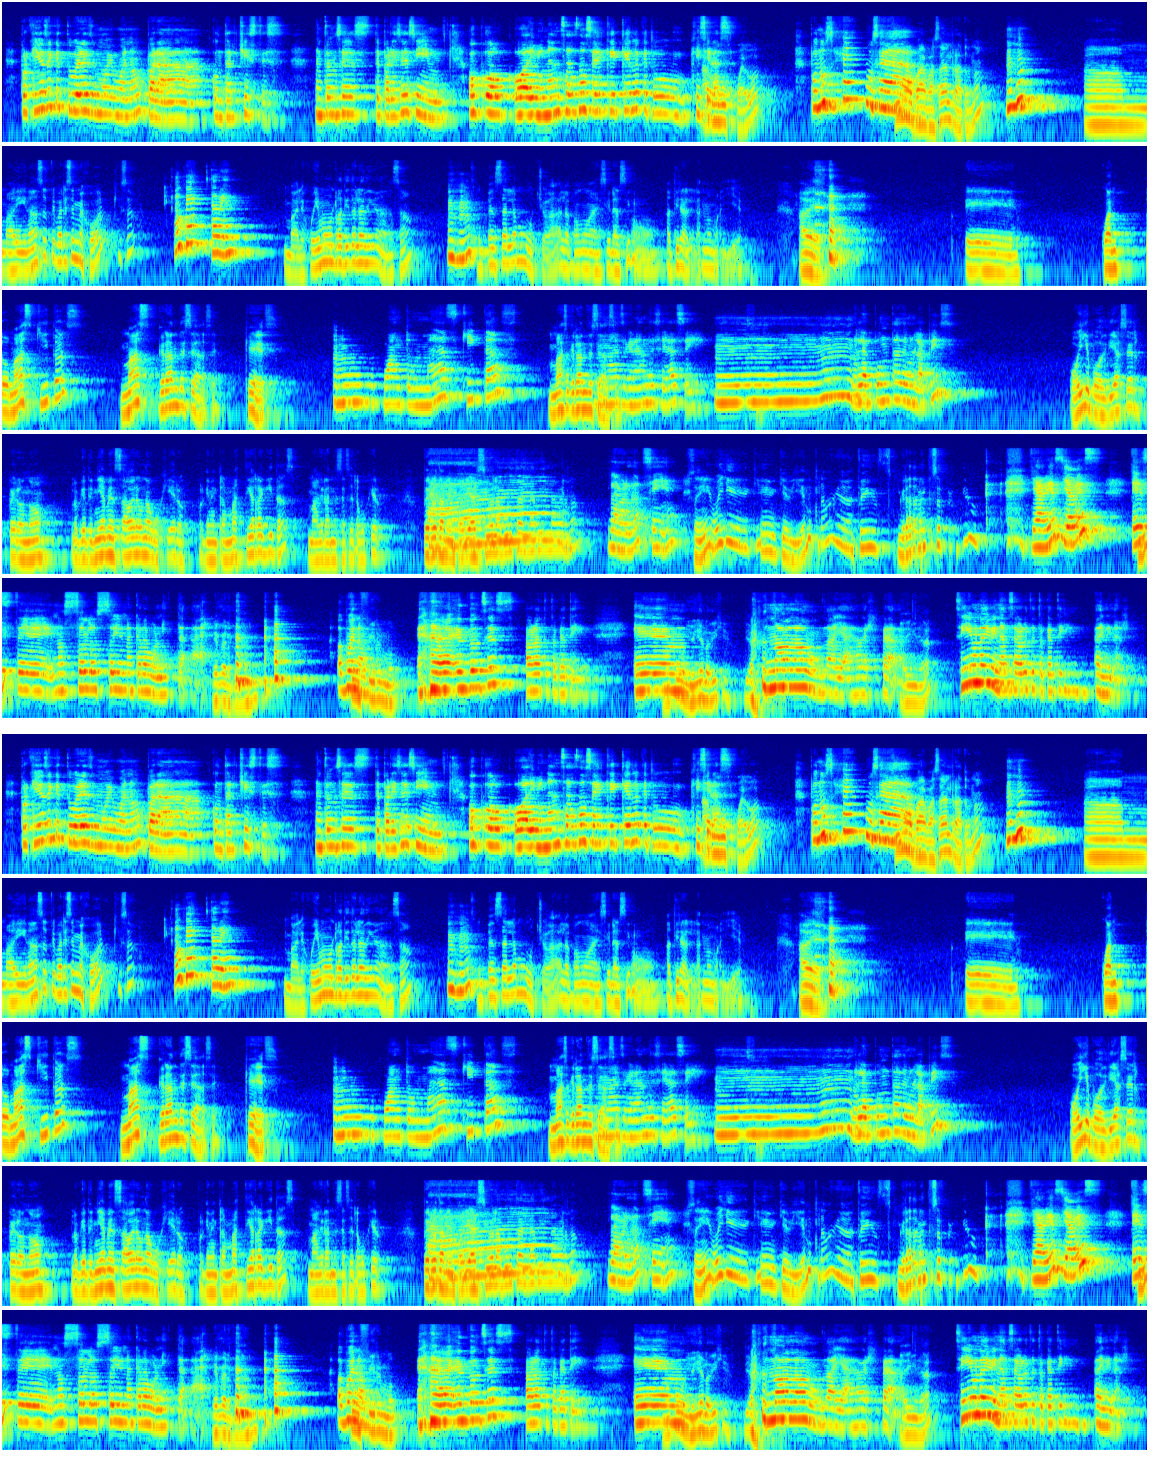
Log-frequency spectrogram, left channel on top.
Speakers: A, on the right (about 70°); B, on the right (about 15°).
A: Porque yo sé que tú eres muy bueno para contar chistes. Entonces, ¿te parece si, o, o, o adivinanzas, no sé, ¿qué, qué es lo que tú quisieras?
B: Ah, como un juego.
A: Pues no sé, o sea,
B: Sí, como para pasar el rato, ¿no?
A: ujú,
B: Am, ¿adivinanzas te parecen mejor, quizá?
A: ok, está bien.
B: Vale, juguemos un ratito la adivinanza,
A: ujú.
B: sin pensarlas mucho, ¿ah? Las vamos a decir así como a tirarlas nomás. yeah. A ver,
A: <laughs>
B: eh, cuanto más quitas, más grande se hace. ¿Qué es?
A: Mm, cuanto más quitas,
B: Más grande
A: más
B: se hace.
A: grande se hace. Mm,
B: Sí.
A: la punta de un lápiz.
B: Oye, podría ser, pero no. Lo que tenía pensado era un agujero, porque mientras más tierra quitas, más grande se hace el agujero. Pero
A: Ah,
B: también podría haber sido la punta del lápiz, la verdad.
A: la verdad, sí, ¿eh?
B: Sí, oye, qué, qué bien, Claudia. Estoy gratamente sorprendido.
A: <laughs> Ya ves, ya ves.
B: Sí,
A: Este, no solo soy una cara bonita. Ah.
B: es verdad.
A: <laughs> Bueno,
B: Confirmo.
A: <laughs> entonces, ahora te toca a ti. Em,
B: No, pues yo ya lo dije. Ya. <laughs>
A: No, no, no, ya, a ver, espérame.
B: ¿Adivinar?
A: Sí, una adivinanza, ahora te toca a ti adivinar.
